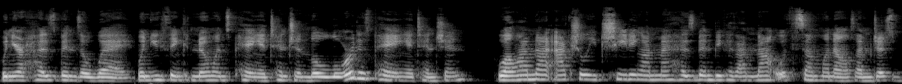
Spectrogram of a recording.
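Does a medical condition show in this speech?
No.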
